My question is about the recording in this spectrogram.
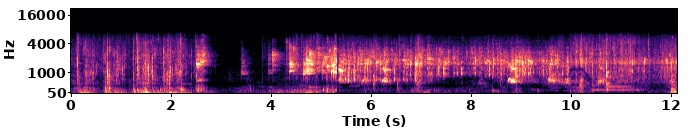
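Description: Hands squelching and kneading starch-coated marinated chicken pieces in a steel bowl. After a short pause, a steady sizzle of the chicken pieces frying in hot oil in an iron wok.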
